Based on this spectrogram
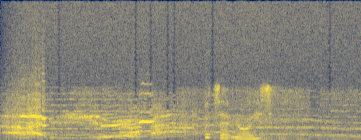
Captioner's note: creature shrieking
